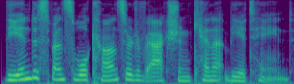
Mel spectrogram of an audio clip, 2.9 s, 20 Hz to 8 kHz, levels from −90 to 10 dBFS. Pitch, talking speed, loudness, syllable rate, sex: 170 Hz, 165 wpm, -21 LUFS, 6.1 syllables/s, male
